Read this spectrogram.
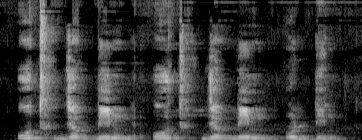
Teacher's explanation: দেখো খণ্ডেক্তটা তয়ে ডয়ে পরিণত হলো, ত ডয়ে পরিণত হলো। ত ছিল কি দন্তধ্বনি, আর ড মূর্ধন্য ধ্বনি, তাহলে তটা ডয়ে পরিণত হলো। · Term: মূর্ধন্য ভবন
